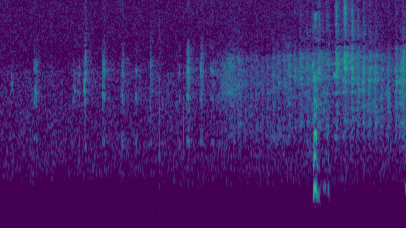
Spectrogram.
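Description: An unidentified bird calling: a run of short, evenly spaced high chirps, then a fast, dry rattling chatter that grows louder, with one loud sharp call near the end.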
